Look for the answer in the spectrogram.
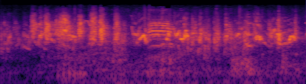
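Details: Parrots chirping during a meal: continuous busy flock chatter of quick, high, bubbling notes and short whistled rising calls layered over each other.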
